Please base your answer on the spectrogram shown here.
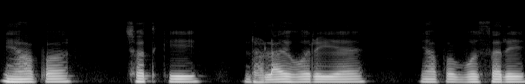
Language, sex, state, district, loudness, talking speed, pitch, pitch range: Hindi, male, Chhattisgarh, Kabirdham, -17 LUFS, 135 wpm, 125 Hz, 120-130 Hz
